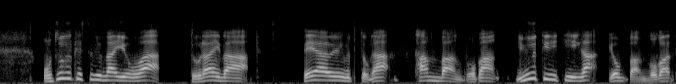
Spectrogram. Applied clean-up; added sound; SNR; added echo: neural diffusion model UNIVERSE++.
